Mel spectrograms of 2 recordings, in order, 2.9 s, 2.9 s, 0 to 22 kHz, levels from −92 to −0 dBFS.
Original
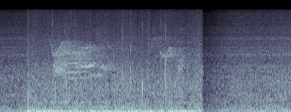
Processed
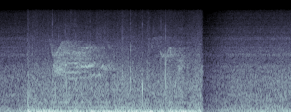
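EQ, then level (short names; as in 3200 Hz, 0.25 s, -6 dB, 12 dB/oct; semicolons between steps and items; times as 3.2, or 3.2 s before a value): high shelf 7000 Hz -9 dB; 0.0 dB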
